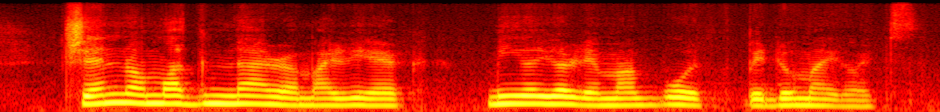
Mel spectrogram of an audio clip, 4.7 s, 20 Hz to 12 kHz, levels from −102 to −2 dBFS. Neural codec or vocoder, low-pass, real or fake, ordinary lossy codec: codec, 16 kHz in and 24 kHz out, 0.6 kbps, FocalCodec, streaming, 2048 codes; 10.8 kHz; fake; AAC, 64 kbps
